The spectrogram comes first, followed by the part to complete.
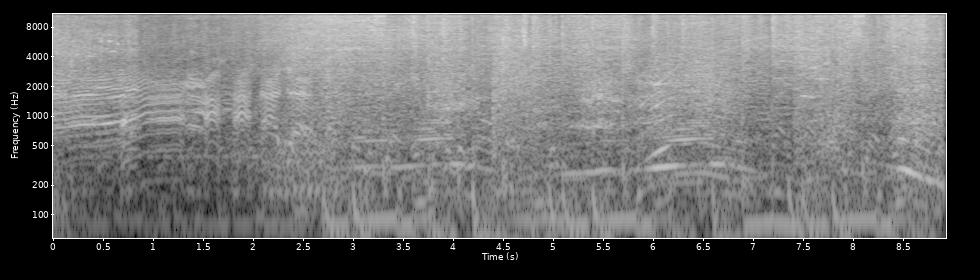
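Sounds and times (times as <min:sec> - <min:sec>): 
laughter: 0:00.1 - 0:06.7
speeding car engine roaring: 0:02.2 - 0:08.9
car tires squealing: 0:02.3 - 0:08.9.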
